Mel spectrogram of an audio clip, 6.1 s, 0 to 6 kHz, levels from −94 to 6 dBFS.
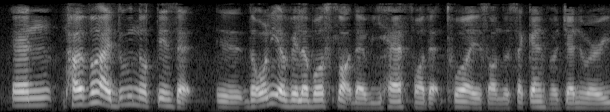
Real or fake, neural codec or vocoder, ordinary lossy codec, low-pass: real; none; MP3, 32 kbps; 5.4 kHz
